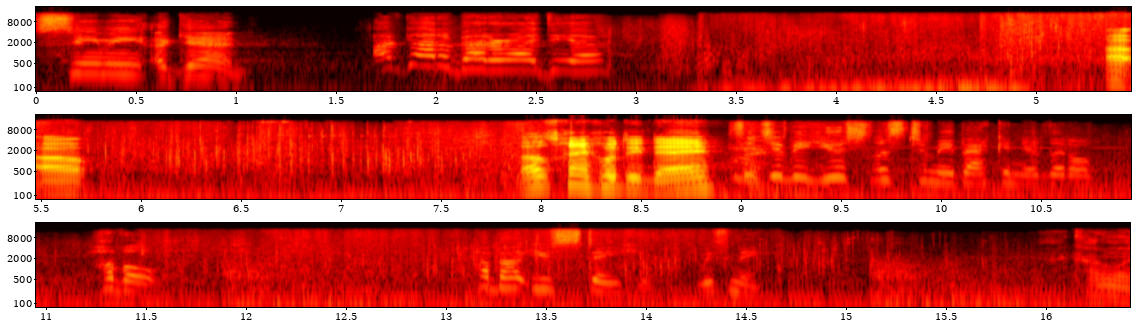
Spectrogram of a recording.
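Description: A woman speaks calmly and coldly.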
